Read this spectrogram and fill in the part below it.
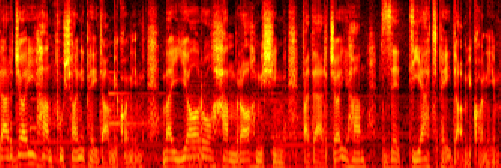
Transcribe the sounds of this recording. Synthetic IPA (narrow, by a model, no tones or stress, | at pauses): d̪̥æɾd͡ʒɒːjiːɦæmpʰuːʃɒːniːpʰe̞jd̪ɒ̰ːmḭːkʰo̞nḭːmvæjɒːɾohæmɾɒːhmiːʃiːmvæd̪æɾd͡ʒɒːjiːɦæm | zed̪ːijæt̪ʰpʰe̞̰jd̪ɒ̰ːmḭːkʰo̞̰nḭːm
